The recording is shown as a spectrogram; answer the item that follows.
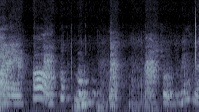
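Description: A small dog giving short, high cries that slide up and down in pitch, mixed with a person laughing.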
